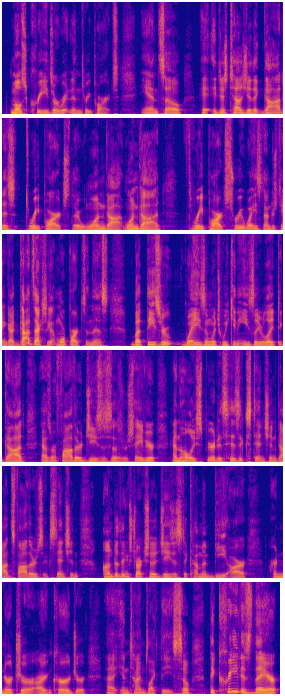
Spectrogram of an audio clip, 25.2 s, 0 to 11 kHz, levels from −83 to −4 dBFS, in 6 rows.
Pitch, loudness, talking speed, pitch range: 140 Hz, -28 LUFS, 215 wpm, 125-155 Hz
